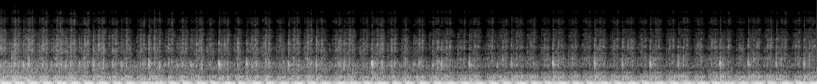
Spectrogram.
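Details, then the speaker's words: Supercharged Dodge RT Hemi with cam kit, tune and Kooks exhaust: lumpy idle with a regular exhaust dump thump three or four times a second; no check engine light, nothing dripping, exhaust not hanging; owner guesses supercharger, cause unconfirmed. "exhaust the exhaust is like um like it idle and it'll do like a dump noise"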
